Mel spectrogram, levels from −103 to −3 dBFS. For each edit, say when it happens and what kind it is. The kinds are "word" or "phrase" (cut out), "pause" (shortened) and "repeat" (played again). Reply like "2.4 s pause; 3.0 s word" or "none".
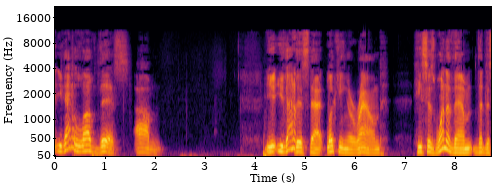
1.5 s pause; 4.4 s word; 4.8 s word; 5.4 s phrase; 7.1 s phrase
